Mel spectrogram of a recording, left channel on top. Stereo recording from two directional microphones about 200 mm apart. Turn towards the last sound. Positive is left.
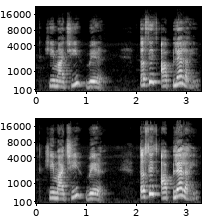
turn(degrees=-30)  # may be behind; listen again after turning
